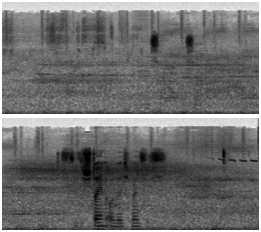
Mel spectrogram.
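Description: Footsteps scrape and shuffle slowly across roof tiles.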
